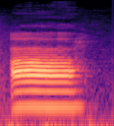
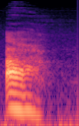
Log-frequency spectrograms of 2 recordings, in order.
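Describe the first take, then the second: First: The vowel is said on a middle pitch. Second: The vowel is said on a low pitch.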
